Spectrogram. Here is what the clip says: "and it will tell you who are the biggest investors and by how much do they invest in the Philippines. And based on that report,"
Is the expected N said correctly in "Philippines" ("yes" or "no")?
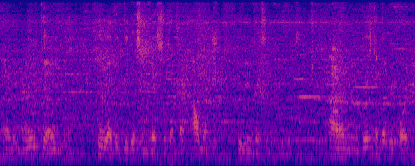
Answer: no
